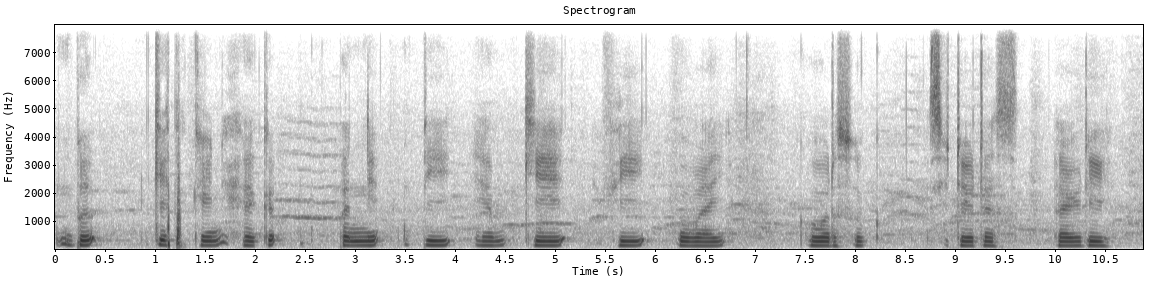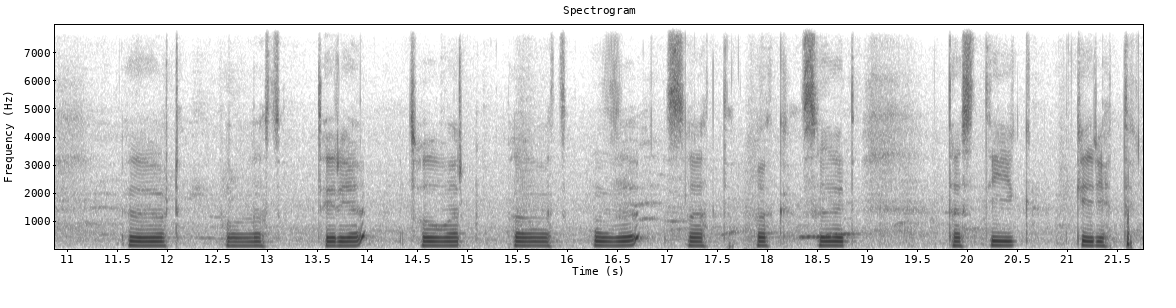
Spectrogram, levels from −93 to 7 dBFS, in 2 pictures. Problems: none marked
